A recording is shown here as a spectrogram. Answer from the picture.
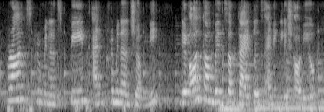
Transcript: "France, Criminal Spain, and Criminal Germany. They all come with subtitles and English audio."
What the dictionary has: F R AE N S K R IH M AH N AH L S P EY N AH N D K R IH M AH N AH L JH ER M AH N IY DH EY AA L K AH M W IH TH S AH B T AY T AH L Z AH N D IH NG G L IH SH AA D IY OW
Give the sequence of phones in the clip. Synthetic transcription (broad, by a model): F R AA N S K R IH M AH N AH L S P EY N AH N D K R IH M AH N AH L JH ER M AH N IY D EY AA L K AH M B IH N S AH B T AY T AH L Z AH N D IH NG G L IH SH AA D IY OW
